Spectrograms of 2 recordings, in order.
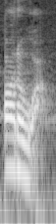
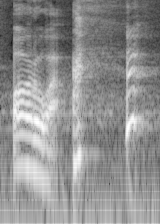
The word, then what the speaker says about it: Ottawa: is what's ha so they actually pronounce it as Ottawa Ottawa I'm an interesting fact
